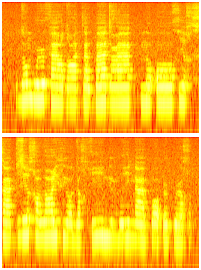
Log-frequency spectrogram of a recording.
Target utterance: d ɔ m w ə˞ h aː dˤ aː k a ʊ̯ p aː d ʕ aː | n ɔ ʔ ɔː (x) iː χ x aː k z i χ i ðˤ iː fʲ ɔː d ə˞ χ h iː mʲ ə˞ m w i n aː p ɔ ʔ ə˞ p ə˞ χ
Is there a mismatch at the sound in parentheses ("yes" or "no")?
no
